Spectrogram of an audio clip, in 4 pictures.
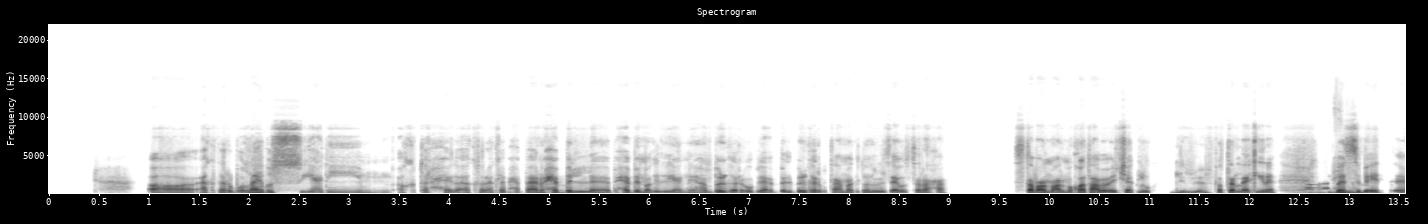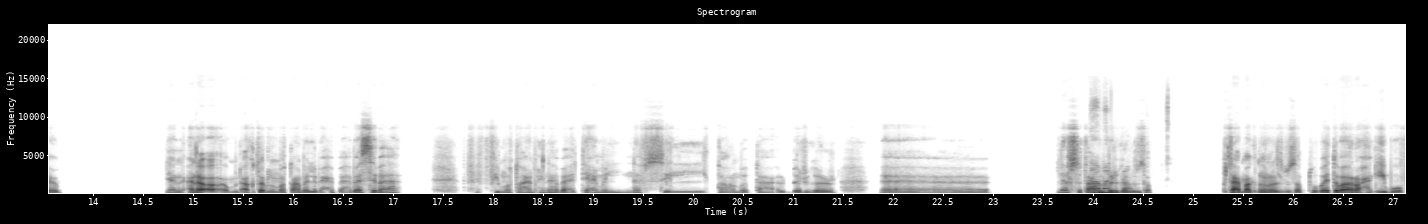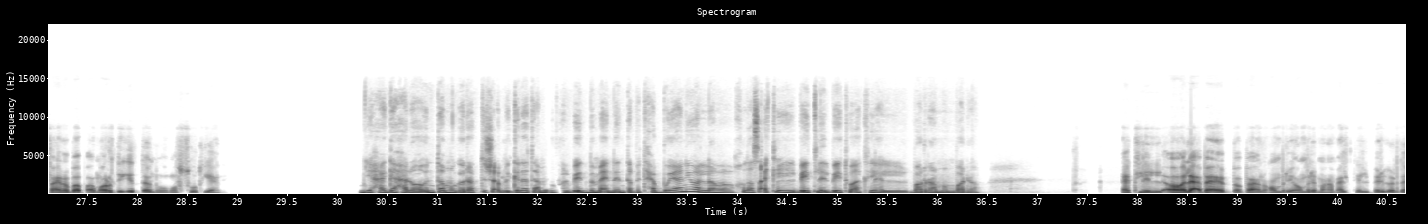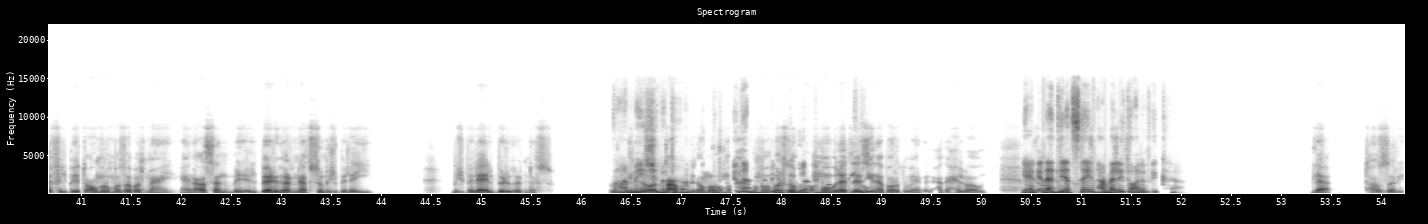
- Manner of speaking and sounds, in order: distorted speech; tapping
- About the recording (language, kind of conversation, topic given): Arabic, podcast, إيه أكتر أكلة بتهون عليك لما تكون مضايق أو زعلان؟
